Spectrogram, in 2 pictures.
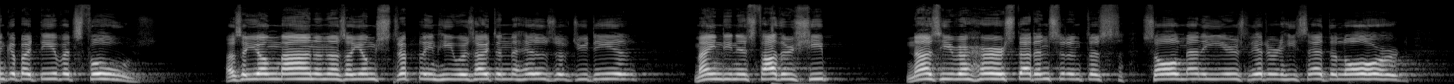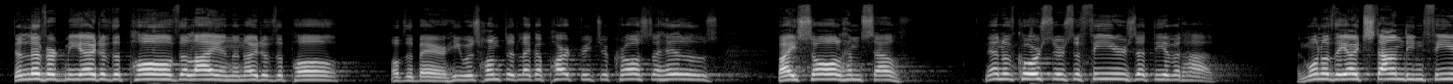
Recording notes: This audio was recorded at the Lifeboat Fellowship, Grange Corner, Moy.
